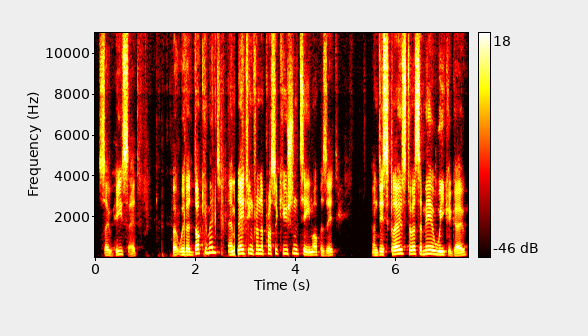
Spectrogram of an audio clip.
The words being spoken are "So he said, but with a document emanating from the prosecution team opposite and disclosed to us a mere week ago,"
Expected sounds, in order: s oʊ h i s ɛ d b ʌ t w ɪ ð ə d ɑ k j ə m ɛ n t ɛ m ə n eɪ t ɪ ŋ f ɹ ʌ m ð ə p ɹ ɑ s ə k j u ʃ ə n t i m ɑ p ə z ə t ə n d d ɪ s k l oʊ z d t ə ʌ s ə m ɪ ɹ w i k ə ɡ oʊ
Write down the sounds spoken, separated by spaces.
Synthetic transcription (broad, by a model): s oʊ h i s ɛ d b ʌ t w ɪ ð ə d ɑ k j ə m ɛ n t ɛ m ə n eɪ t ɪ ŋ f ɹ ʌ m ð ə p ɹ ɑ s ə k j u ʃ ə n t i m ɑ p ə z ə t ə n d d ɪ s k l oʊ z t ə ʌ s ə m ɪ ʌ w i k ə ɡ oʊ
